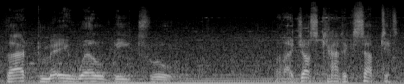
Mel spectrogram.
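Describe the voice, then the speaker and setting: A man acting a somber, embittered townsman bound to his ancestral land, speaking gravely and earnestly in a video game drama. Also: mid-range voice, fairly even intonation, unhurried. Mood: bitter, protesting. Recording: music behind the voice.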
